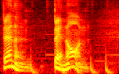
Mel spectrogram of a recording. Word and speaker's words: Benon: When I moved to Adelaide, I purposely renamed myself Ben-on. The pronunciation, it's spelt Benon, but it's said Ben-on.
